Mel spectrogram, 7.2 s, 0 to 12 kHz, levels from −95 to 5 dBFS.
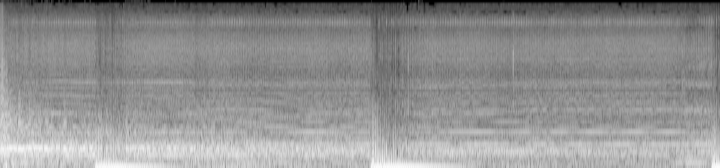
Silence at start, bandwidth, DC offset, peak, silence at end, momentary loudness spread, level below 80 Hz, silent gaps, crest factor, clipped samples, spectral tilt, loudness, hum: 0 s; 10 kHz; under 0.1%; 0 dBFS; 0 s; 10 LU; -12 dBFS; none; 8 dB; 0.4%; -6 dB/octave; -10 LUFS; none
